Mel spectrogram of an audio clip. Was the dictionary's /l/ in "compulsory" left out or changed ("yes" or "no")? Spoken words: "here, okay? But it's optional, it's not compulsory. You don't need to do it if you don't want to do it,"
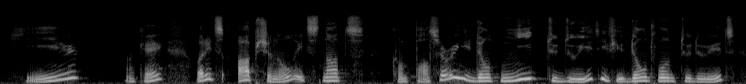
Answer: no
